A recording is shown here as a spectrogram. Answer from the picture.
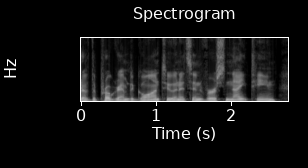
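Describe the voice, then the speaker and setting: A man with a plain, everyday voice speaks at a medium pitch and a fairly quick pace, his intonation fairly even. The recording is very clean, with a silent background. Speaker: radio host. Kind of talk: religious discussion.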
